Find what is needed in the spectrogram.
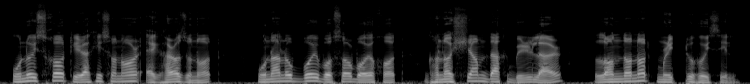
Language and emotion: Assamese, neutral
